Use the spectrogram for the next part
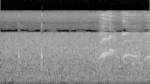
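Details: Whining from four-week-plus Corgi puppies in a new swimming pool: a quick series of high, thin squeaks and whistled whimpers in the second half, some slightly rising, over constant low hiss.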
